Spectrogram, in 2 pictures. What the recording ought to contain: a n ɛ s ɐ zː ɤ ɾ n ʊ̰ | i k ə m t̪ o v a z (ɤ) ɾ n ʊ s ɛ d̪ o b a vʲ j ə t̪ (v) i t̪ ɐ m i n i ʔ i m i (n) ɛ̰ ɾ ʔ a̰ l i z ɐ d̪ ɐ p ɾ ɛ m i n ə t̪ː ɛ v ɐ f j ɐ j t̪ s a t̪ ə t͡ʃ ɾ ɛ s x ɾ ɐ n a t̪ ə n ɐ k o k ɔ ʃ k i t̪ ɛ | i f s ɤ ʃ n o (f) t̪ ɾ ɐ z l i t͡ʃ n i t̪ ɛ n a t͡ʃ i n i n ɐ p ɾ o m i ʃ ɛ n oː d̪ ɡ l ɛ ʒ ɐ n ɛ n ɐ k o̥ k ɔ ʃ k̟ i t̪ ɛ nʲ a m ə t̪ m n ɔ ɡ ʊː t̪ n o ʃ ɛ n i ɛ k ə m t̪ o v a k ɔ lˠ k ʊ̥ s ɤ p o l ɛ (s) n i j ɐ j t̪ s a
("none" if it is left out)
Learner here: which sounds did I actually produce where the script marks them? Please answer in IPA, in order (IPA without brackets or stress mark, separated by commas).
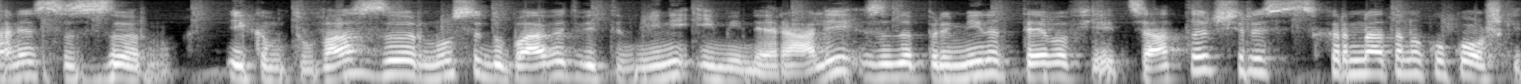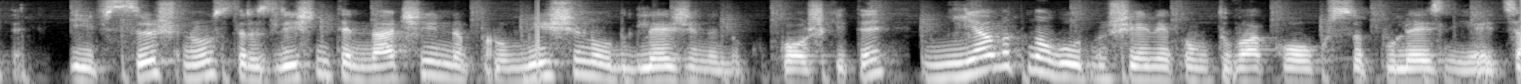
ɤ, v, n, s, z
